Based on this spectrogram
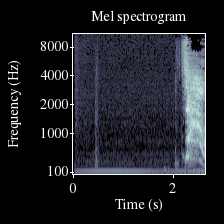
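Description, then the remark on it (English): One sudden, forceful sneeze, made with the head turned away, bursts out after a stretch of low, steady hum, a harsh hissing blast trailing into a strained, falling vocal cry. “That was a sneeze with me turning my head away so I wouldn't blow your eardrums out.”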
